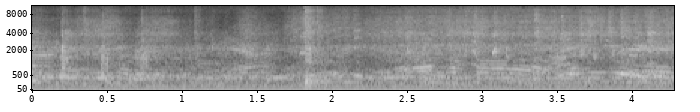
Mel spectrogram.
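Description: Indistinct talk among people in a hall over a steady low hum, with a single sharp knock a little under two seconds in.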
